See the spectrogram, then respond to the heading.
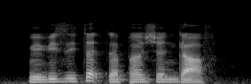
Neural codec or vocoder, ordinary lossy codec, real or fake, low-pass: none; none; real; 7.2 kHz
